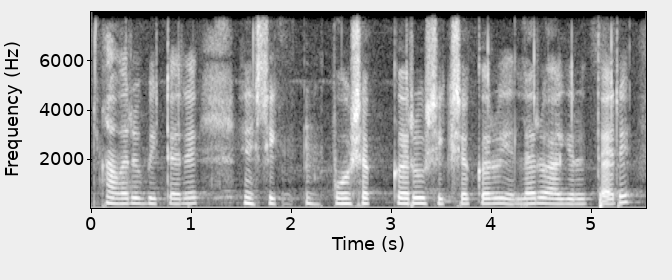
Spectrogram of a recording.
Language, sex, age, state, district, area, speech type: Kannada, female, 18-30, Karnataka, Chitradurga, rural, spontaneous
